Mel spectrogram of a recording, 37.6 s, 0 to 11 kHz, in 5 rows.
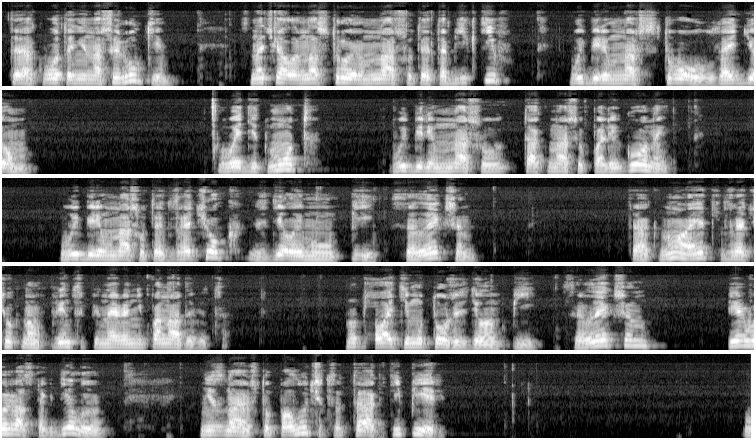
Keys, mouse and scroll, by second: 1.6 middle click, 3.2-4.3 shift+middle drag, 4.7 click, 6.4-10.8 drag, 11.6 click, 13.3 click, 14.6 click, 18.3 p, 20.4-22.3 middle drag, 23.7 shift+middle click, 25.9 click, 27.6 p, 30.2 KP_1, 32.2-33.7 middle drag, 34.2-35.4 shift+middle drag, 37.2-37.5 middle drag.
